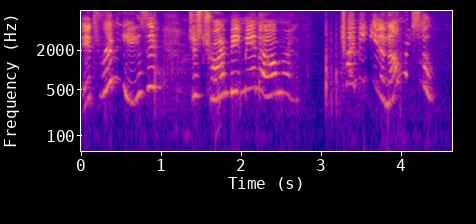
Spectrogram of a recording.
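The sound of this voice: A woman uses a put-on character voice, squeaky and extremely high in pitch. She talks at a fairly quick pace with lively intonation.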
